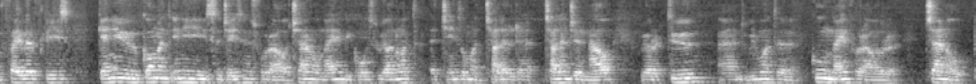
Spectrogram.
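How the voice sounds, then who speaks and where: A teenage young man chatting casually to camera as host of a challenge video. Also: medium pitch. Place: indoor room with bare walls. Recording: roomy, distant mic, faint noise.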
